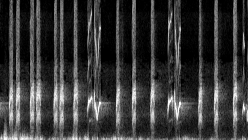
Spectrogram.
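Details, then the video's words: Lure call of a sooty-headed bulbul used to attract wild birds: repeated sharp chips and a few bubbly slurred phrases over steady low rumbling and rustling noise. "Suara Pikat Burung Kutilang Rapat dan Jernih"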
